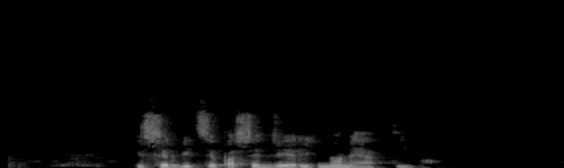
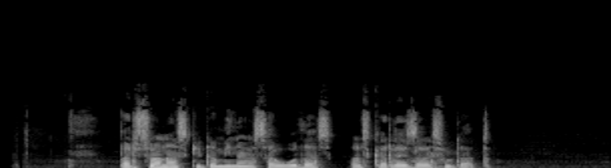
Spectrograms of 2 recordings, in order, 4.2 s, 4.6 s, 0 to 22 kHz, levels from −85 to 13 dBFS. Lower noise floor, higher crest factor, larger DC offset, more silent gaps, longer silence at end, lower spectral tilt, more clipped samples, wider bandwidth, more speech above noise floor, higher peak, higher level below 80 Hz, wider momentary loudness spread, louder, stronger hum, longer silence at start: about the same, -69 dBFS vs -68 dBFS; about the same, 22 dB vs 20 dB; neither; neither; first, 1.15 s vs 0.9 s; about the same, -6.5 dB/octave vs -5.5 dB/octave; neither; second, 7.6 kHz vs 9.2 kHz; second, 38 dB vs 48 dB; second, -12 dBFS vs -2 dBFS; about the same, -64 dBFS vs -66 dBFS; first, 16 LU vs 10 LU; second, -31 LUFS vs -20 LUFS; neither; about the same, 1 s vs 0.9 s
